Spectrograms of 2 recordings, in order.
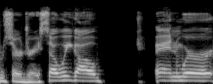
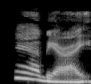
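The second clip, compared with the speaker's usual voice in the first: mock calm, reassuring voice, lower; 4 semitones lower than usual. Retelling how Tom reacts while she panics: imitating Tom's calm unbothered tone. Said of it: "And he's like".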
